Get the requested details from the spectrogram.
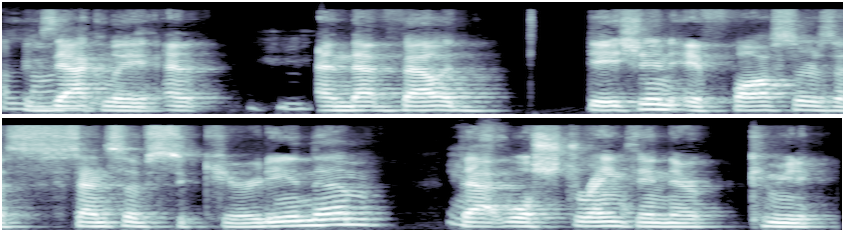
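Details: Adult who grew up with a stutter and was bullied for it, and has stuttered on his own name when presenting to a large audience; stuttering.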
